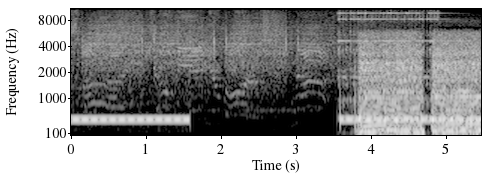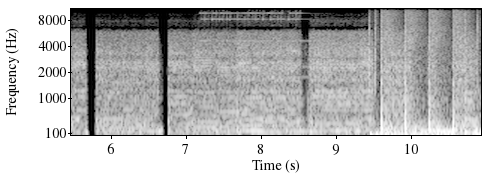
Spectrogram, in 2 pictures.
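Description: Telephone ringback tone on a line: a steady tone held for about two seconds, then silent, then sounding again about three and a half seconds in. A rock track comes in under the second ring, and near the end the full band with drums comes in much louder.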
